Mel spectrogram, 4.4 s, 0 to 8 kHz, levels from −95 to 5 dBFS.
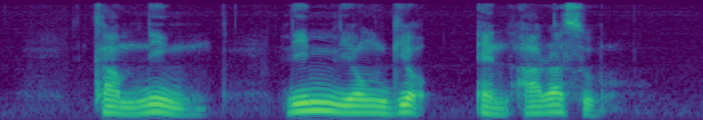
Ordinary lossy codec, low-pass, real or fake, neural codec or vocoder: none; 7.2 kHz; real; none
